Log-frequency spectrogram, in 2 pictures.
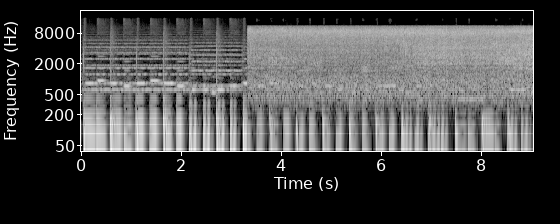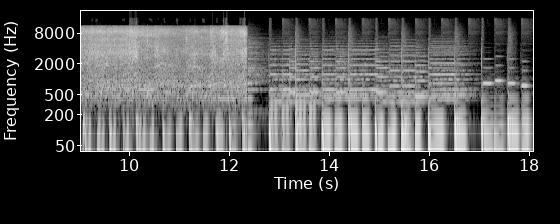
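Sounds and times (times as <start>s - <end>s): background music with beat: 0.0s - 18.0s
food sizzling in wok: 3.3s - 12.8s.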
